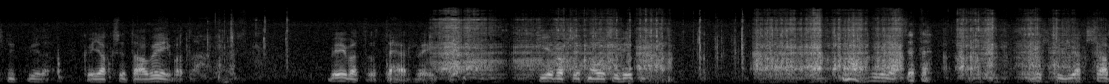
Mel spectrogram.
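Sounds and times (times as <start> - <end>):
hand drill boring into wood: 4.2 - 11.0.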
